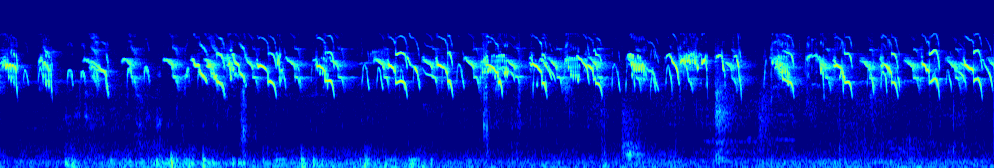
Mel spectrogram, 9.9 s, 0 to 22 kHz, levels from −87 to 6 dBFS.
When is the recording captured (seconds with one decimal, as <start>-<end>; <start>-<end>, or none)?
0.0-0.7; 2.5-9.9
